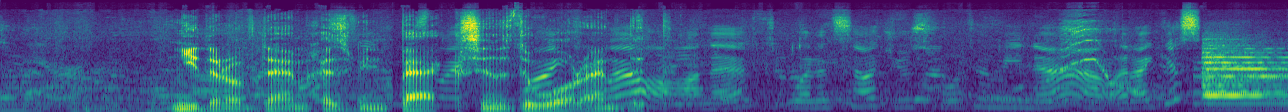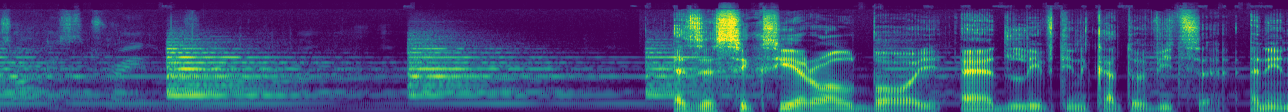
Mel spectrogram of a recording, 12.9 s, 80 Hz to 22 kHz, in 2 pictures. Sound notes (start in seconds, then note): 5.9 tower bells ringing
